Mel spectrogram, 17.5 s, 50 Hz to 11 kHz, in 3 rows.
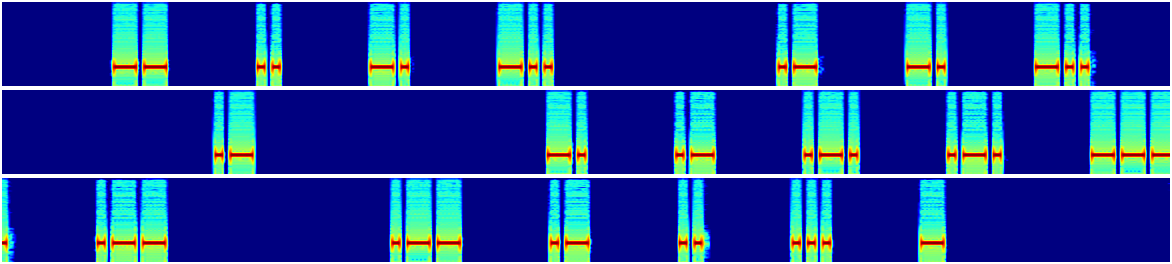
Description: Morse code, heard as a keyed tone, about 32 wpm, spaced as for 15 wpm, 800 Hz. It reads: MIND AND A NARROW WAIST
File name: Spaced / Chuckles Spaced-mp3s / MiddleAge sp @30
